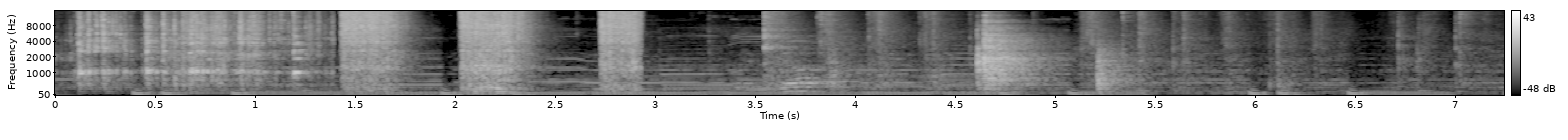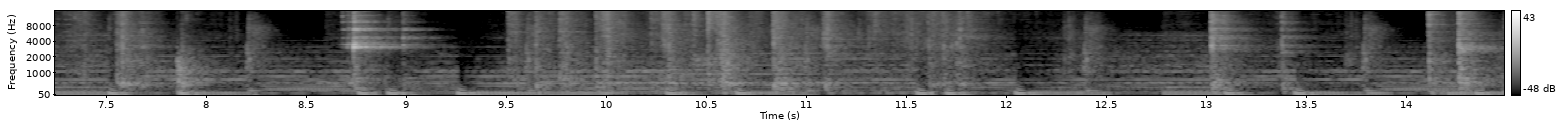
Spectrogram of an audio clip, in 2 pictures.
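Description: Ice cubes clattering as they are tipped from a metal cup into a plastic mini-chopper bowl, followed by a few short loud bursts of the ice being crushed; later, lighter clinks and scrapes of a bar spoon scooping crushed ice. Background music plays throughout.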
